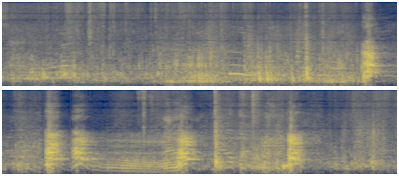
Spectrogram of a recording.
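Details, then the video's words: Great Pyrenees puppies give a string of short, sharp, bright barks spaced about a second apart in the second half. Quieter Finnish speech and rustling come before them. "great pyrenees puppies"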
